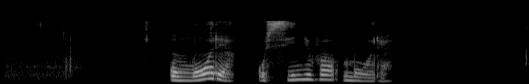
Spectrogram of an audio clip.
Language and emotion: Russian, neutral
